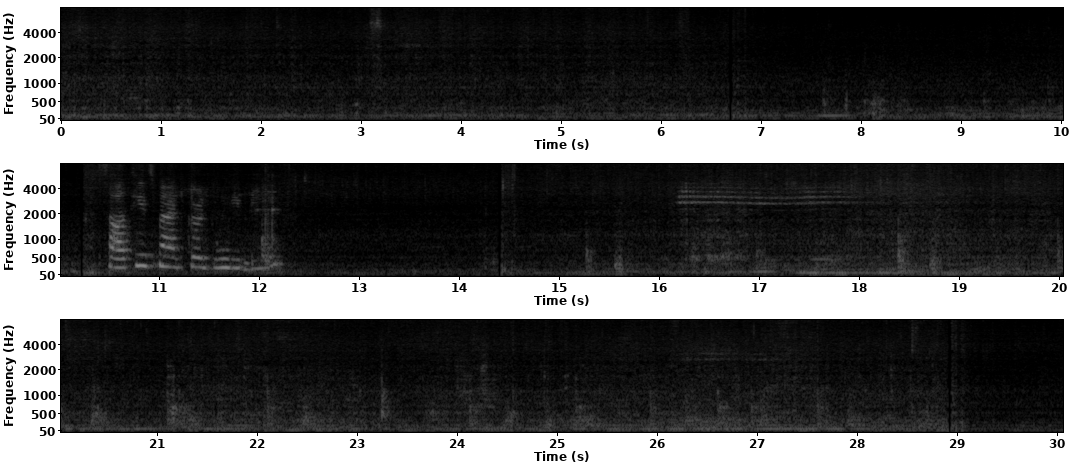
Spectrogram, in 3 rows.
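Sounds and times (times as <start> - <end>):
meat and onions sizzling in oil: 0.0 - 8.6, 10.0 - 30.0
spatula knocking and scraping pot: 15.2 - 29.0.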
